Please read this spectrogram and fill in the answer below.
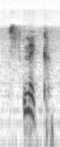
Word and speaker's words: sneak: So it's an E-E. Sneak. Sneak. Like in the word sneeze. It's the same sound.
